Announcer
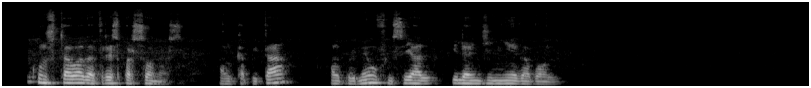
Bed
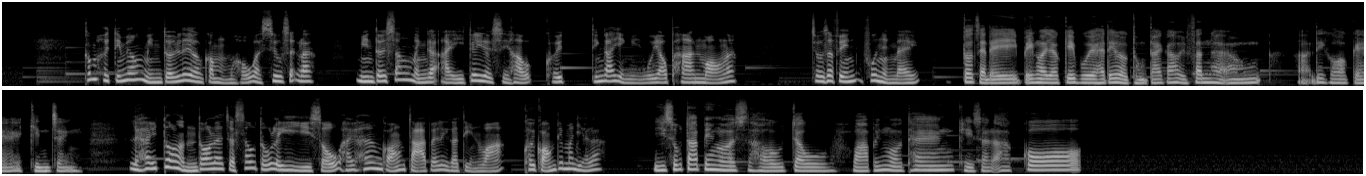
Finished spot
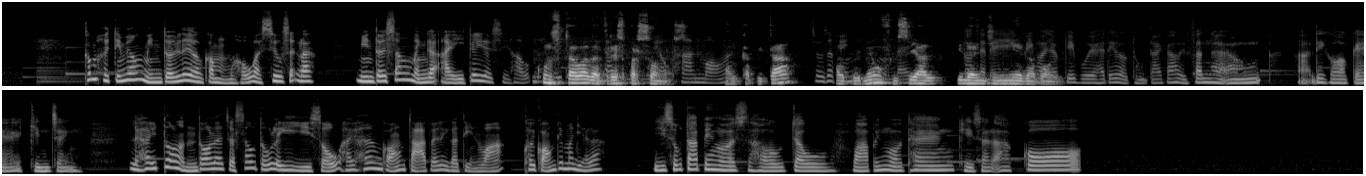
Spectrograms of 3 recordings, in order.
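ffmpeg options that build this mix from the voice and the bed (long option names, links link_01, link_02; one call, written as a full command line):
ffmpeg -i stem1.wav -i stem2.wav -filter_complex "[0:a]adelay=5050,volume=-0.5dB[link_01];[1:a]volume=11.5dB,afade=type=out:start_time=4.47:duration=0.58:silence=0.158489,afade=type=in:start_time=11.57:duration=0.92:silence=0.237137[link_02];[link_01][link_02]amix=inputs=2:normalize=0" out.wav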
